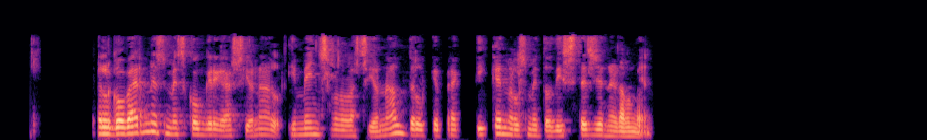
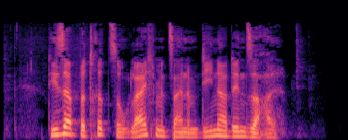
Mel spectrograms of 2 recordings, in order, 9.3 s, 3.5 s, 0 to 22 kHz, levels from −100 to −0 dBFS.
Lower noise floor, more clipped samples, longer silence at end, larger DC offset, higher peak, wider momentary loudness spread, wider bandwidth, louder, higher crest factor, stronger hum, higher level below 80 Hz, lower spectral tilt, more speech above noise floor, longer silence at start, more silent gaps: first, under -90 dBFS vs -64 dBFS; neither; first, 2.75 s vs 0.65 s; neither; first, -2 dBFS vs -6 dBFS; first, 10 LU vs 6 LU; second, 8.2 kHz vs 11.5 kHz; first, -21 LUFS vs -24 LUFS; about the same, 22 dB vs 20 dB; neither; second, -64 dBFS vs -54 dBFS; second, -4.5 dB/octave vs -6 dB/octave; first, over 70 dB vs 41 dB; first, 1 s vs 0.5 s; first, 4.68-4.76 s vs none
